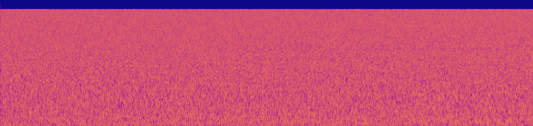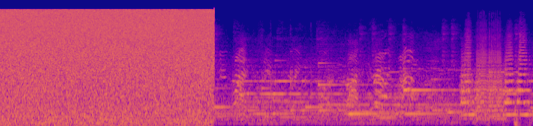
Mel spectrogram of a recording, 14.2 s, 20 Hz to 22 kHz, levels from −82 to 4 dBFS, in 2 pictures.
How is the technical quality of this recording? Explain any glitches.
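Rough going for the first ten seconds or so. From 0.0 to about 9.96 s you've got samples built from the wrong bytes. The reader is pairing or ordering each sample's bytes incorrectly, so the jittery low bits end up dominating. That's why it's a loud, harsh noise wash, close to white on loud sounds.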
